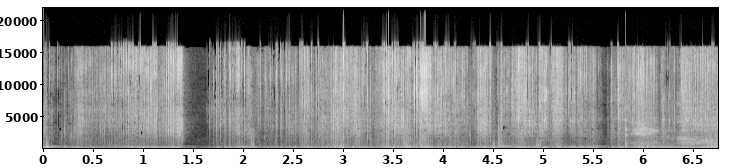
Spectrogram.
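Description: Long acrylic nails scratch and tap rapidly across the hollow metal mesh grille of a black microphone, producing a dense, continuous scraping rustle with a heavy low rumble. The sound pauses briefly about a third of the way in and again near the end before resuming.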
